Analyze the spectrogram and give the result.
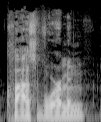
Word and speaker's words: Klaus Voormann: How do you say it again? – Klaus Voormann. – Voormann. I said, okay.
